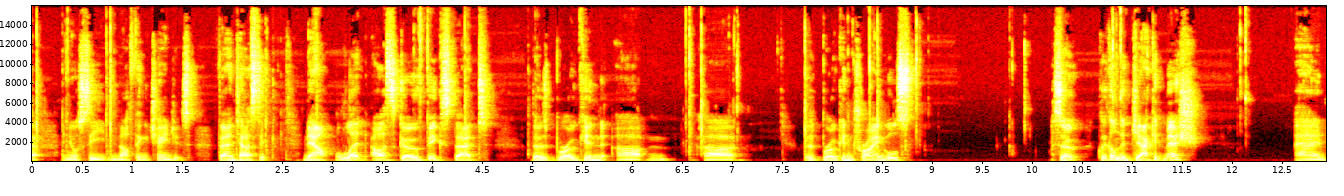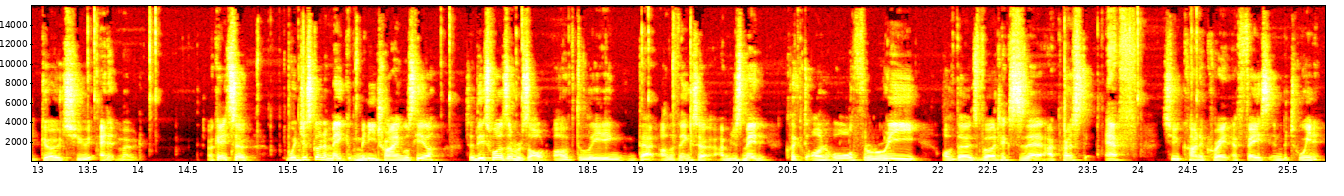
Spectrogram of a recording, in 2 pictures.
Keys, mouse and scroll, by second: 0.6-2.1 middle drag, 3.7 click, 6.6 shift+middle click, 7.7 middle click, 8.4 shift+middle click, 10.7 click, 11.9 click, 13.3 click, 15.6 shift+middle click, 16.9 click, 17.6 shift+click, 18.9 shift+click, 19.5-20.5 middle drag, 22.4 f, 23.1 middle click, 23.9 click.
